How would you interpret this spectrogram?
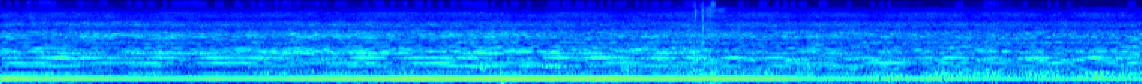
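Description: A loud, steady low hum at one fixed pitch with no wobble or knocking; the fan motor is humming noisily.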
